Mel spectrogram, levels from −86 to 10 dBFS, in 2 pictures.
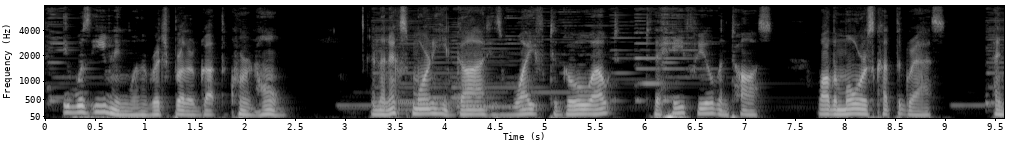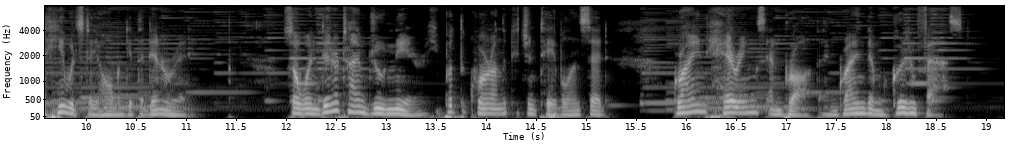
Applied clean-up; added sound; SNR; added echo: classical method log-MMSE.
